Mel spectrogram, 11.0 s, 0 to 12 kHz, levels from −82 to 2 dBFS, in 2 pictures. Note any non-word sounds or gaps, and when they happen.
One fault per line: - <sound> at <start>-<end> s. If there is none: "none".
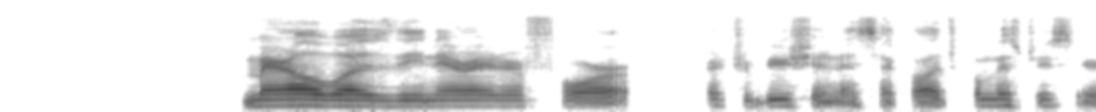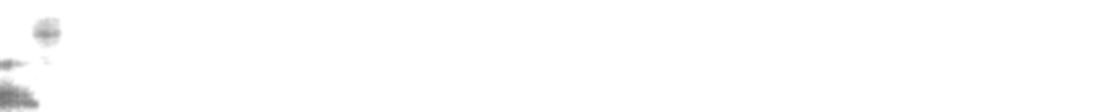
none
